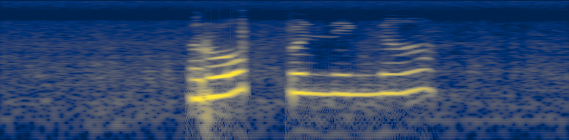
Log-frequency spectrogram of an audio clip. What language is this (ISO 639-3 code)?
tam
